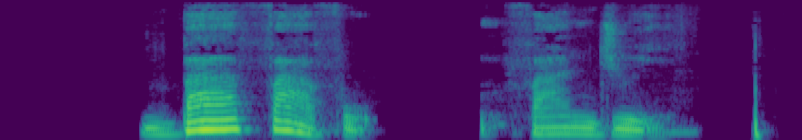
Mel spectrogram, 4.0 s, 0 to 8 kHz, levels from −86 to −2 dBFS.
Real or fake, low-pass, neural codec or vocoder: real; 7.2 kHz; none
